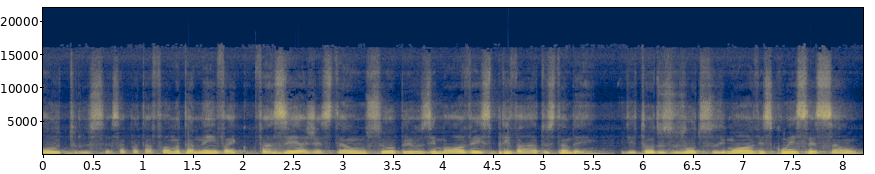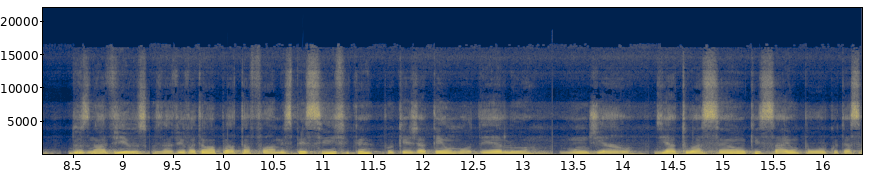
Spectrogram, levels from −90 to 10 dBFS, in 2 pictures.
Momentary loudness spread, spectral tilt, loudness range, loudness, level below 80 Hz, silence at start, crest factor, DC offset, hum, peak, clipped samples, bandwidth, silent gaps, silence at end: 8 LU; -6 dB/octave; 2 LU; -13 LUFS; -44 dBFS; 0 s; 12 dB; under 0.1%; none; 0 dBFS; under 0.1%; 16 kHz; none; 0 s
